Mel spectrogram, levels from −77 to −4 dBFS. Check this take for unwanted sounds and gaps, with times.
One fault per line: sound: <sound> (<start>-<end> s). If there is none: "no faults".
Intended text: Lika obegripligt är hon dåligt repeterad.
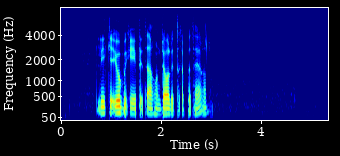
no faults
